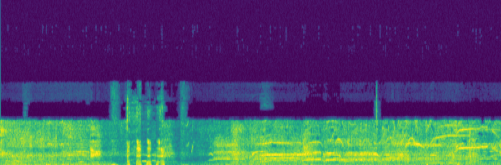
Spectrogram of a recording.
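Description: A loud crowd at a software launch screams and whoops throughout, with a burst of sharp yells near the start and rising, wavering whoops carrying over a constant roar of cheering.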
